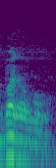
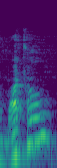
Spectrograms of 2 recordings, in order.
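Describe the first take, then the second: First: American "bottle" with open A-like vowel and tapped T; American pronunciation. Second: British "bottle" with a sounded T; British pronunciation. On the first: Teacher shows how Americans say it, American accent. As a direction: say "bottle" American-style, T softened to a tap. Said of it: "os americanos falam bottle". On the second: Teacher shows how Britons say it, British accent. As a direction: say "bottle" British-style, rounded O and true T. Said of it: "os britânicos falam bottle". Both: Shown as a demonstration.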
